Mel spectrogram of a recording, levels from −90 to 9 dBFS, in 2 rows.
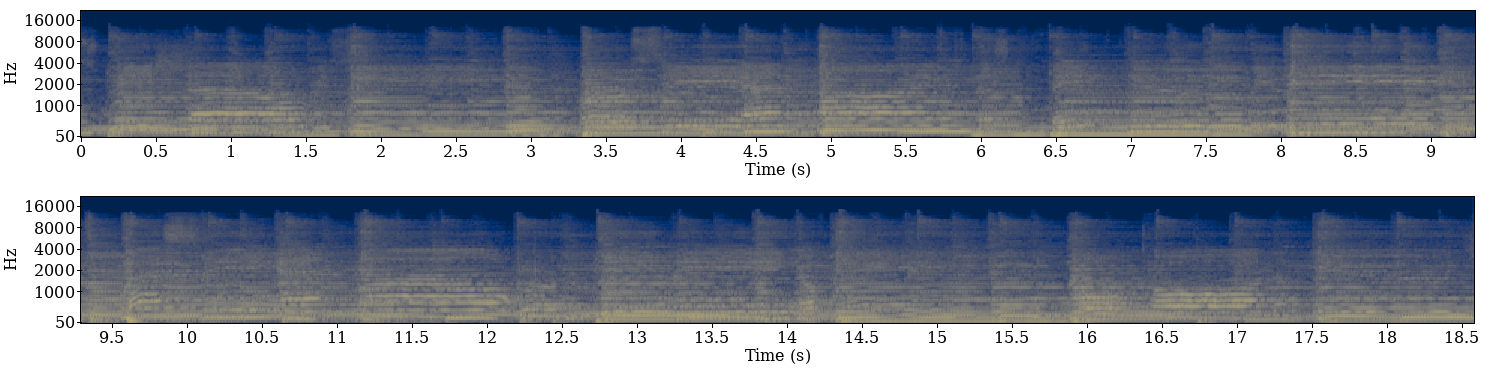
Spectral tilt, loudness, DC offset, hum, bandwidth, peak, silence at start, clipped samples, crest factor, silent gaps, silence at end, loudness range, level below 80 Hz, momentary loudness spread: -6.5 dB/octave; -28 LUFS; under 0.1%; none; 13.5 kHz; -12 dBFS; 0 s; under 0.1%; 16 dB; none; 0 s; 1 LU; -52 dBFS; 4 LU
